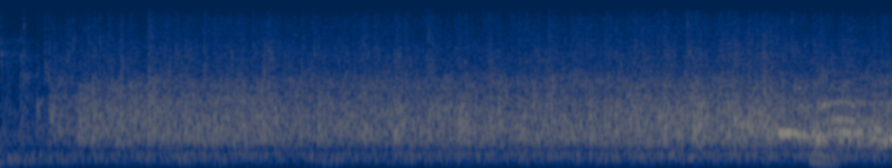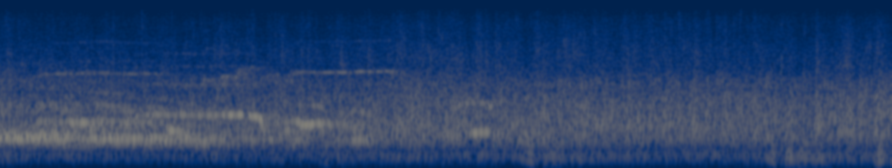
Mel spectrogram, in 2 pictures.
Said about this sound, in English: Thank you very much. Standing ovation.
